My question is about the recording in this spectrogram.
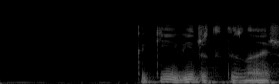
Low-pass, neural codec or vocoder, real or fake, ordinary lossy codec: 7.2 kHz; none; real; none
